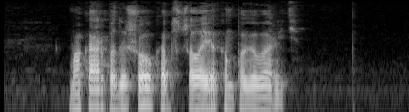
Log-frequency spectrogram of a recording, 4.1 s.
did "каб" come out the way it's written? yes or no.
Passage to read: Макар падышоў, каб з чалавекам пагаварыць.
yes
